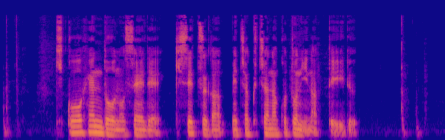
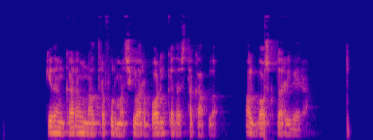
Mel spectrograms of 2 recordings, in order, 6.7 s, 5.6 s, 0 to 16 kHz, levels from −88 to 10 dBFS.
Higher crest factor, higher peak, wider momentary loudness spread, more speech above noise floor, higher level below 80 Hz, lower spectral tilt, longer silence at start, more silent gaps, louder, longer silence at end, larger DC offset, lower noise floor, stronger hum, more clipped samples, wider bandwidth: about the same, 22 dB vs 20 dB; about the same, -6 dBFS vs -8 dBFS; about the same, 14 LU vs 16 LU; second, 51 dB vs over 64 dB; first, -56 dBFS vs -64 dBFS; second, -4.5 dB/octave vs -6.5 dB/octave; second, 0.05 s vs 0.7 s; neither; about the same, -26 LUFS vs -26 LUFS; first, 0.6 s vs 0.4 s; neither; second, -77 dBFS vs under -90 dBFS; neither; neither; about the same, 11.5 kHz vs 11.5 kHz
